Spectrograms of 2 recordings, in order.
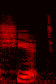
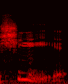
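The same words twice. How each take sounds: First: The word is pronounced carefully and precisely. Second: The word is pronounced in a casual street style. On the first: This is how a well-spoken person says it. The speaker calls it wrong. "it's not shit" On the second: This is how the cool crowd says it. The speaker calls it right. "you got to talk like me"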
